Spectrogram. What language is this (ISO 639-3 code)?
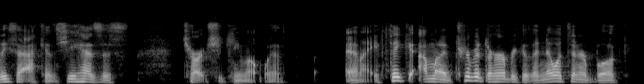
eng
